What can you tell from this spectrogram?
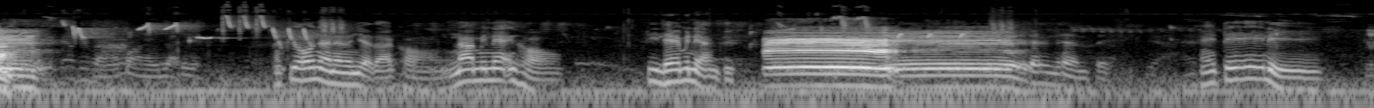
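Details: Several cows among dozens active in a wide rice field give a series of short, wavering moos, then one louder sustained bellow near the middle, with bird chirps scattered across the recording.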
